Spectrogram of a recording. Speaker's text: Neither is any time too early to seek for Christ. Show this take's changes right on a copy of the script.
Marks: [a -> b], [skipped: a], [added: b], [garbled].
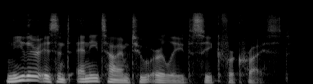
Neither [is -> isn't] any time too early to seek for Christ.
